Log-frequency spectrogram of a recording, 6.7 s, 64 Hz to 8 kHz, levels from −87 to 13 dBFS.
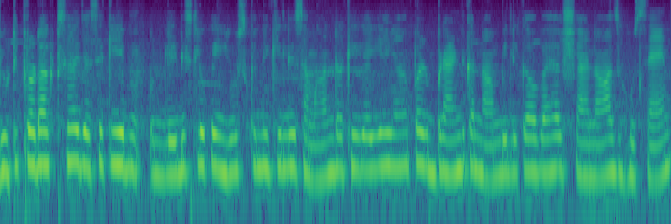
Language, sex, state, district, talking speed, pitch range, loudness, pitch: Hindi, female, Delhi, New Delhi, 240 wpm, 200-225 Hz, -16 LUFS, 210 Hz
